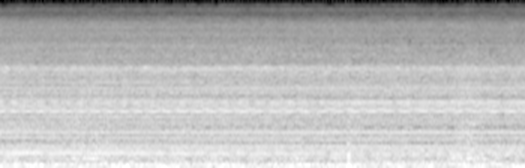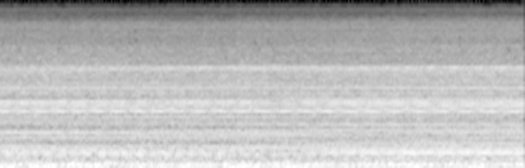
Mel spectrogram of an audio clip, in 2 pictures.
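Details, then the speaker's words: A/C condenser after cleaning and reassembly, running on a cool day with fan pressure switch: compressor kicks on before the fan, then pressure switch cycles; soft steady hum and fan whir, no rattles or grinding, nice and quiet. Normal running. "There we go. Sounds good, nice and quiet. And then the pressure switch is cycling."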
